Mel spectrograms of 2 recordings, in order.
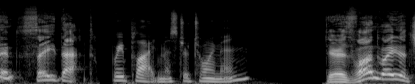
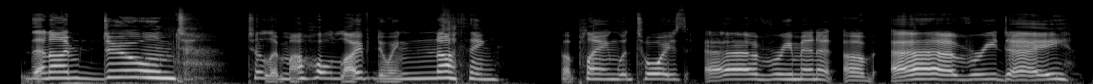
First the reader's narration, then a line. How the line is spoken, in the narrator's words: moaned the princess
